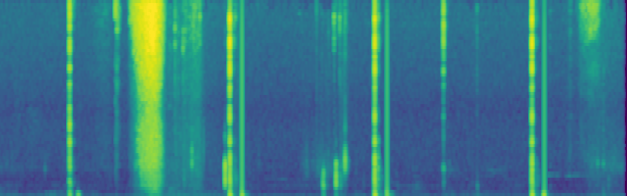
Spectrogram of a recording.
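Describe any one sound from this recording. A small plastic toy door clicks and taps shut.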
